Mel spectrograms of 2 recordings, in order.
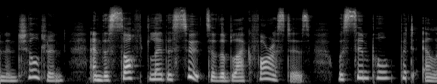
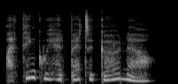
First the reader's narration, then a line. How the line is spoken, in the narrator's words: whispered Dorothy earnestly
